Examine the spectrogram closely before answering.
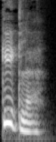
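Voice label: "giggler", British English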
